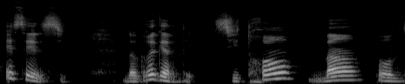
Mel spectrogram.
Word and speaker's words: citron: c'est quoi citron ananas dans le mot citron la lettre n on ne prononce pas mais dans le mot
